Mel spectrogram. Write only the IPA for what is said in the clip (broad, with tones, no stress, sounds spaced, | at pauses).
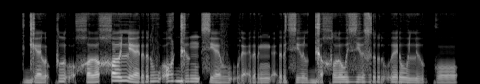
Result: ɡʲ ɛ˨ l o̰˦ k l ṵ˦˨ χ ɯ˨˦ χ ɯ˦ lʲ ɛ˨ r v ṵ˦ ʁ ɡʲ ɯ˦ ŋ sʲ ɛ˨ v ṵ˨˦ ɾ ɛ̰˨ r ŋ ɛ̰˧ r sʲ ɯ˧ l ɡʲ ɯ˨ χ l u˦ zʲ ɯ˦ z r ṵ˦ ɪ̯ ɾ u˧ lʲ u˨ k o˧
